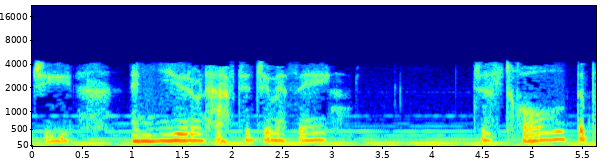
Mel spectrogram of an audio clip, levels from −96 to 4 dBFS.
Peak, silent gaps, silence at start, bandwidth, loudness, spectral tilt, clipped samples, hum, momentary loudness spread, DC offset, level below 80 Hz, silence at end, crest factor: -10 dBFS; none; 0 s; 4.5 kHz; -26 LUFS; -10.5 dB/octave; under 0.1%; none; 17 LU; under 0.1%; -42 dBFS; 0 s; 16 dB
